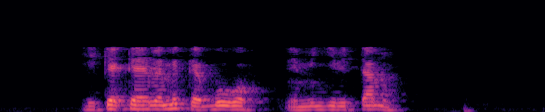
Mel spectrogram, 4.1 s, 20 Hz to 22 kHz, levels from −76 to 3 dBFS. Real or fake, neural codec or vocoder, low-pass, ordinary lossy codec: real; none; 7.2 kHz; AAC, 16 kbps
